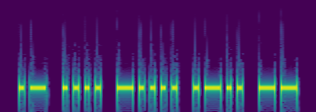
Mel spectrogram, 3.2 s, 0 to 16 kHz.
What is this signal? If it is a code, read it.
Morse code, heard as a keyed tone, about 22 wpm, 700 Hz. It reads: AH6LM
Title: USA Callsign DE Callsign - 5 Characters - 22wpm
